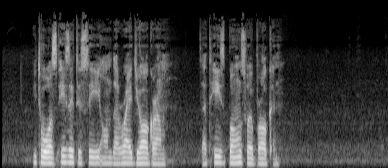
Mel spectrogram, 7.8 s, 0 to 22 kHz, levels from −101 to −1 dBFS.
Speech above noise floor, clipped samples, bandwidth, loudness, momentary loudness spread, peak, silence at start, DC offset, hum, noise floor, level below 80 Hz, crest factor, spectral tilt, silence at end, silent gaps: 41 dB; under 0.1%; 13 kHz; -20 LUFS; 16 LU; -2 dBFS; 0.65 s; under 0.1%; none; -61 dBFS; -60 dBFS; 20 dB; -5 dB/octave; 2.2 s; none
